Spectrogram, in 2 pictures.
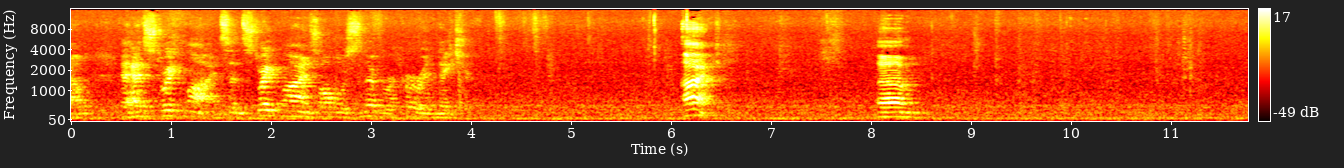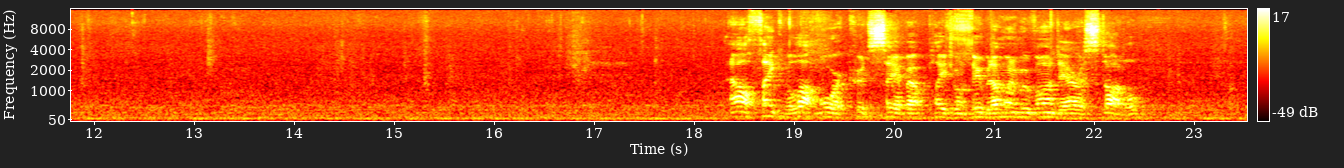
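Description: A middle-aged man speaks calmly to a room.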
